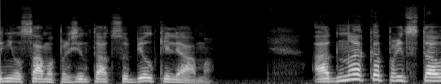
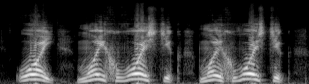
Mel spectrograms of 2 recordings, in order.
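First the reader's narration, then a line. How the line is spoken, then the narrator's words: Panicked squirrel yelling. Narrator (Russian): заорала белка-детектив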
